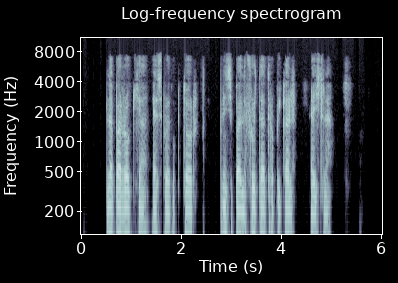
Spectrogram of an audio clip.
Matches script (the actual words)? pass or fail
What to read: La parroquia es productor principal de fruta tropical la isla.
pass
